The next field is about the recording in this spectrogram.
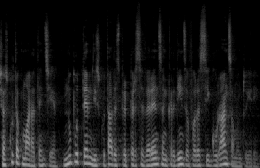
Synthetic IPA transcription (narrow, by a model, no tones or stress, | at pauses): ʃiaskult̪əkumaɾeat̪e̞nt̪sije̞nuput̪e̞md̪iskut̪ad̪e̞spɾe̞pe̞rse̞ve̞ɾe̞nt̪səɨŋkɾe̞d̪int̪səfəɾəsiɡuɾant̪samɨnt̪uiɾḭj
